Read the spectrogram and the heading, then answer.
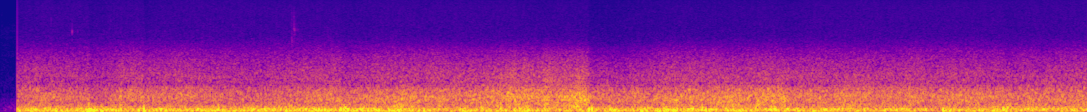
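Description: A loud, unbroken rush of wind buffets a microphone carried by a skier speeding downhill, a dense low roar that stays steady throughout with no voices.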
